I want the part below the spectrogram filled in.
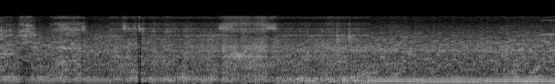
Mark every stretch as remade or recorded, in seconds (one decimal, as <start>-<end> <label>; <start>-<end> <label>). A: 0.0-1.1 recorded; 1.1-3.7 remade; 3.7-5.6 recorded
